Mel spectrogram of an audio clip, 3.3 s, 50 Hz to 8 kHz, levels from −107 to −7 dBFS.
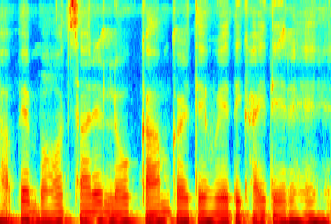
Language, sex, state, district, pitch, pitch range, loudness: Hindi, male, Assam, Kamrup Metropolitan, 105 Hz, 95-110 Hz, -16 LUFS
